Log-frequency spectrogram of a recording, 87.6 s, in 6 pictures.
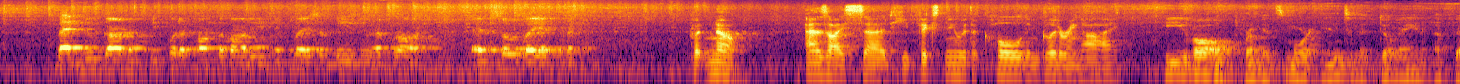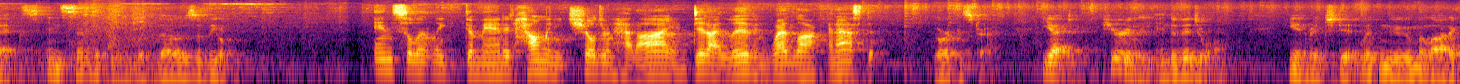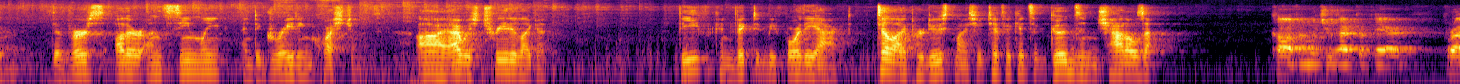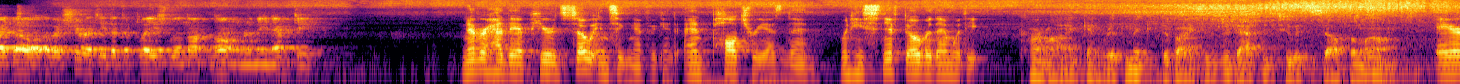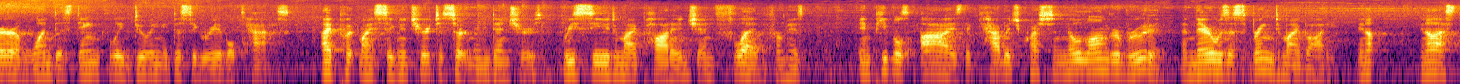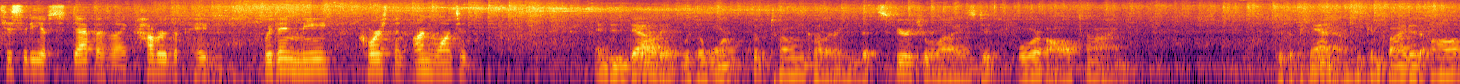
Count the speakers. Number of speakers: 3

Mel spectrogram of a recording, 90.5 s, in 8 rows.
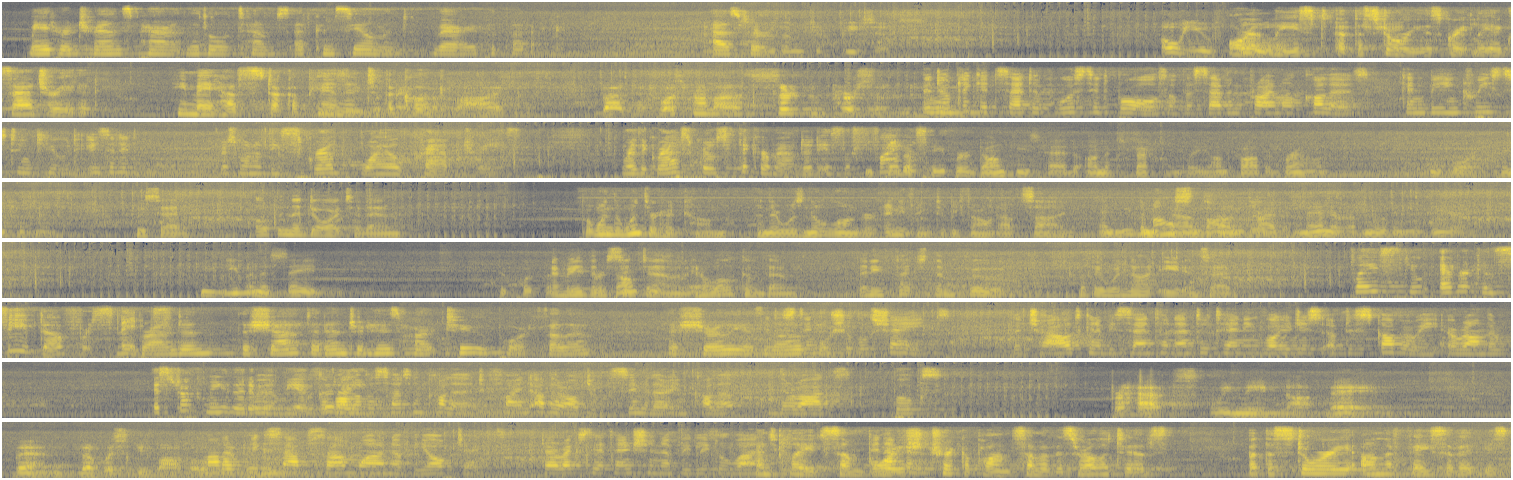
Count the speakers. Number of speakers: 9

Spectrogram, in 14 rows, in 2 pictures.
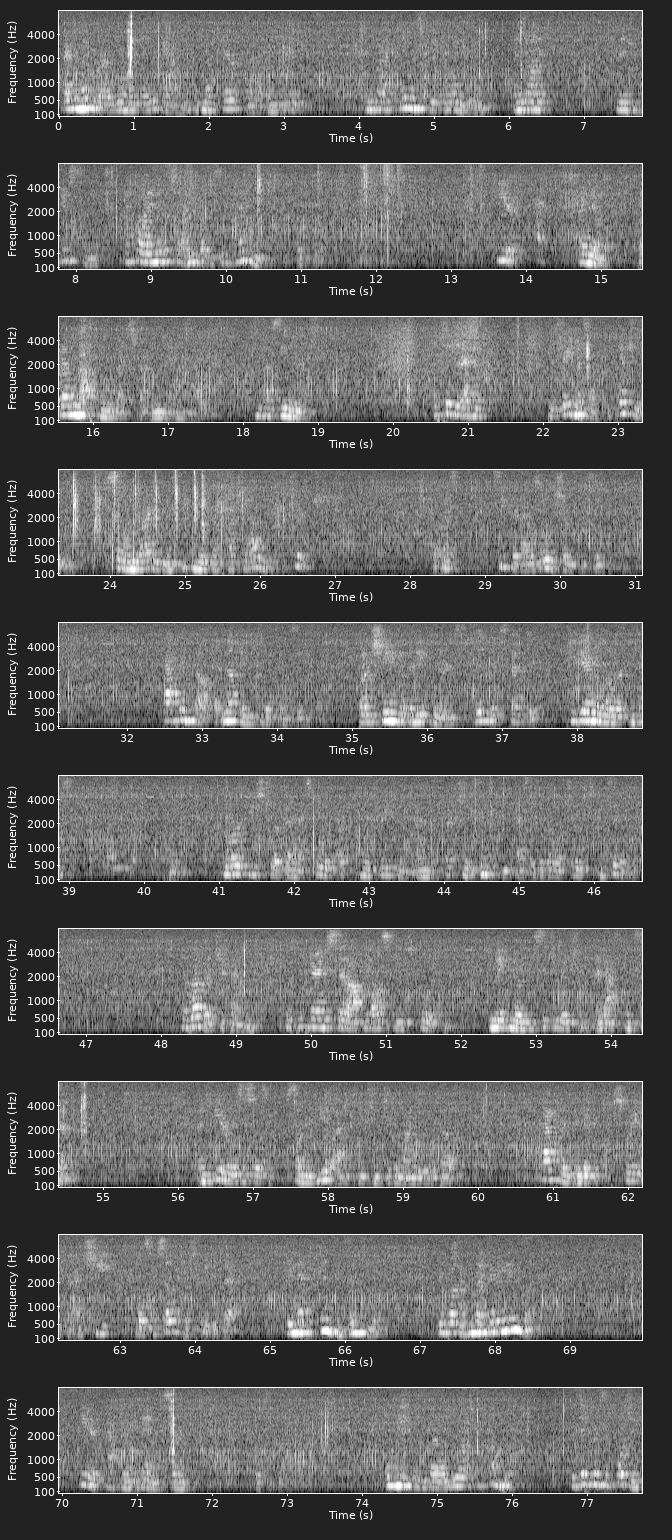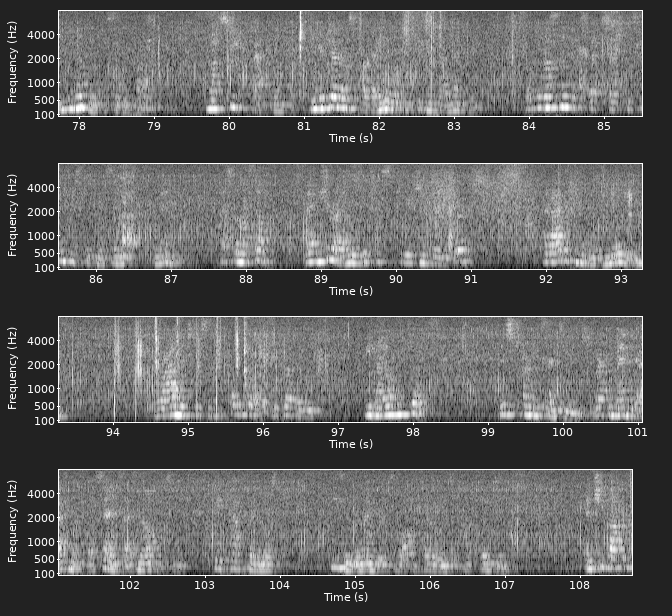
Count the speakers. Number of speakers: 1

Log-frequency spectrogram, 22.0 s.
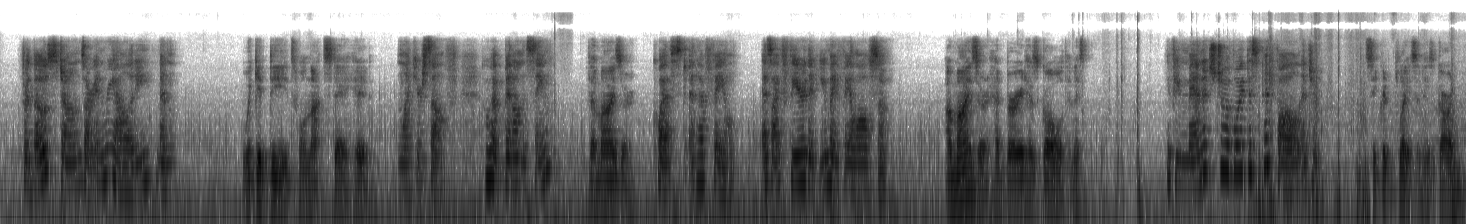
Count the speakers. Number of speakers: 2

